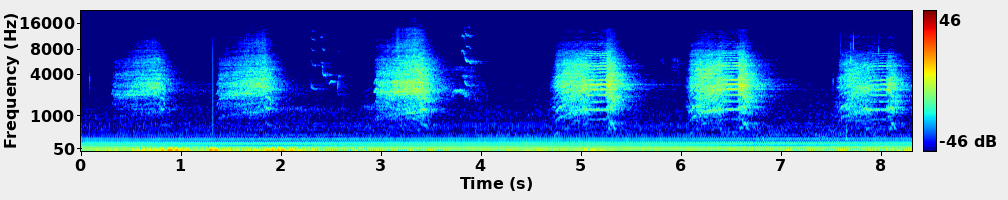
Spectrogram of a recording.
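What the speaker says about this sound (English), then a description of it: "Don't mind the bird." A bird calls repeatedly indoors during a crochet session, six loud harsh bursts at a steady pace over a constant low electrical hum, with no talking.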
